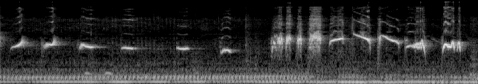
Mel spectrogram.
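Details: Greater green leafbird in a cage singing to goad a rival into a fight: a series of short whistled slurred notes, then a busier burst of buzzy and whistled phrases, with a low mechanical hum beneath.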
